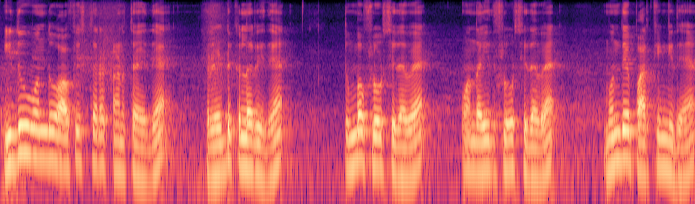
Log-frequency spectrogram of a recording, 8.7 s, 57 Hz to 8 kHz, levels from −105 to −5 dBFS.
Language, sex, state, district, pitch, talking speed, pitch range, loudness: Kannada, male, Karnataka, Bellary, 140 Hz, 130 wpm, 125-155 Hz, -17 LUFS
